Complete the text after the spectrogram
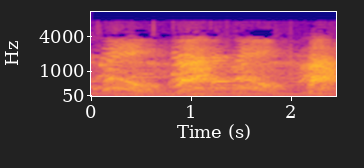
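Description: A crowd in a gym cheers and roars for Dr. Tweedy as he comes in before a basketball game, in broad swelling waves, rising loudly three times over about two and a half seconds, with a steady low hum underneath.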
